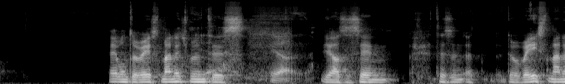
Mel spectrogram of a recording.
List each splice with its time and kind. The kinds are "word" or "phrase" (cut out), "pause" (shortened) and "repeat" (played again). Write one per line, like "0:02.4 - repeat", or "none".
0:04.0 - pause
